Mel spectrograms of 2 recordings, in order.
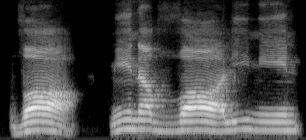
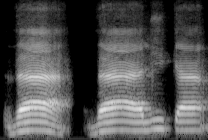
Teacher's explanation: Dha, minadh-dhalimin, huruf dha tebal. Tapi huruf dzal dia akan jadi nipis bila pangkal lidah terletak.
